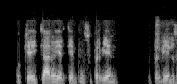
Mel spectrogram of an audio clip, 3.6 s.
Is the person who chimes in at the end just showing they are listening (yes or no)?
yes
